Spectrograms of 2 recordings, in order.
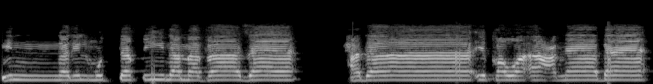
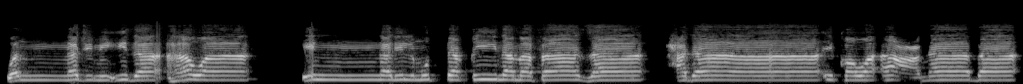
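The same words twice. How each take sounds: First: Very slow مفازا and وأعنابا with the lips spread in a smile; imitation of a wrong recitation. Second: Very slow chant, مفازا and وأعنابا with jaws wide apart; correct recitation with fatḥ. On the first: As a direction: mimic the common mistaken reading. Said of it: "كما نسمع من كثير من الناس". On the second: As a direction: recite slowly with an open mouth. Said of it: "الفتح يكون بالتباعد بين الفكين". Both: Shown as a demonstration.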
